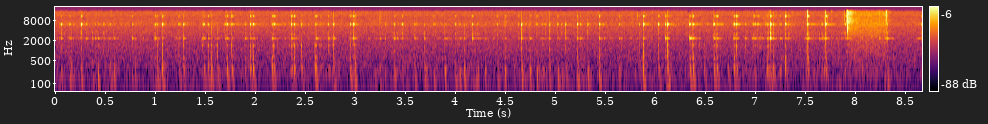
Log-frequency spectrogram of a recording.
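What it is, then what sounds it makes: Glass object. A glass object is tapped in a rapid, irregular series of short, soft clicks with almost no ring. Each tap has a low body and a bright, glassy edge. Near the end, a brief louder scrape-like burst briefly fills the highs.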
